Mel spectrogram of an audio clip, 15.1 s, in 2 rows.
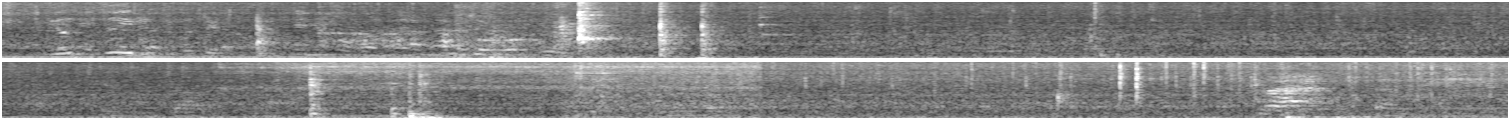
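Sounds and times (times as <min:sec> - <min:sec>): patties sizzling in frying pan: 0:00.0 - 0:15.0.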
